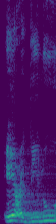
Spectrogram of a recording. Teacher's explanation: लू में वाव मद्दा है, इसे एक अलिफ के बराबर खींचेंगे।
